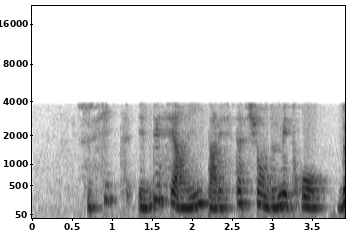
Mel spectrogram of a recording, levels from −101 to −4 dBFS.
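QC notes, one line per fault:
No faults heard in this telephone-band speech.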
